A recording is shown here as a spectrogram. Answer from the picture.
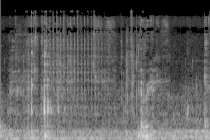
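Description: Light clicks and taps as a soft chocolate chip cookie is picked up off a plate by hand, with a brief murmur from the eater about three seconds in.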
